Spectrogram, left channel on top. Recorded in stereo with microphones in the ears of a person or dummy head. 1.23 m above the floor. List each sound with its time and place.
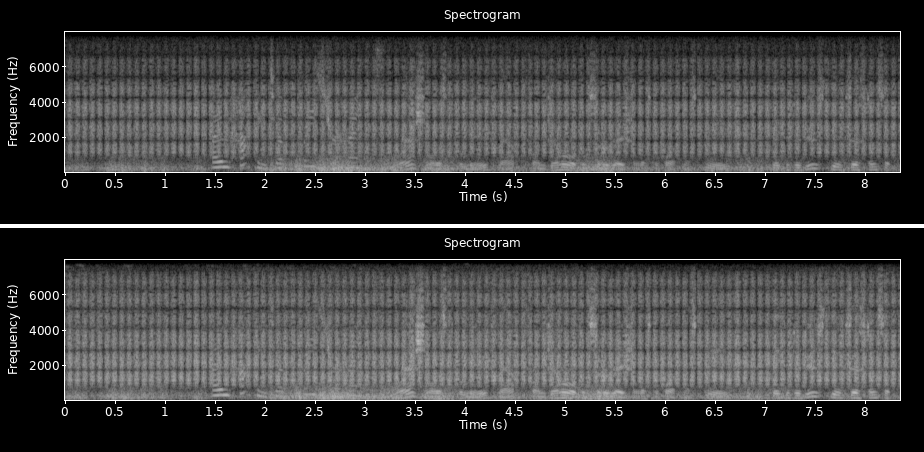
0.0 s a machine running: 30° right (ahead or behind)
1.5 s a woman speaking: 20° left (ahead or behind)
3.3 s a man speaking: 20° right (ahead or behind)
